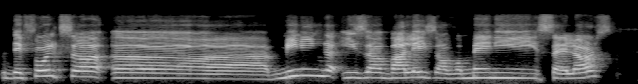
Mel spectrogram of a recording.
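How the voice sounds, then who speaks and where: A woman with an Italian accent speaks very slowly in a fairly high, bright and sharp voice with ordinary pitch variation over a quiet background. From Italy, Veneto (Valpolicella near Verona). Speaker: winery owner. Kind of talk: interview. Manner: halting, many fillers.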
